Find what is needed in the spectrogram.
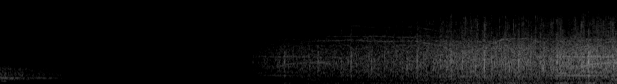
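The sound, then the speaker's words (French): Enthusiastic applause from a theatre audience at the Comédie-Française, cheering the 1778 performance of Voltaire's final play, Irène. It follows a brief sound and a short silence, then swells into dense clapping that grows steadily louder. “Ce 30 mars 1778, à la Comédie française, les spectateurs enthousiastes applaudissent à tout rompre la représentation”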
